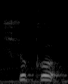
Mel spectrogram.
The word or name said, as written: sUku7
